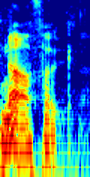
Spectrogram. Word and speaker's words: Norfolk: to Northern Virginia but the growth of the Norfolk area especially in connection with the Navy and enrichment as well as it grows and pop how do you pronounce name of that city its Norfolk wait so Austin as our Texas is a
